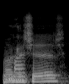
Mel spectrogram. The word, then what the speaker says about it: Makhachev: Makhachev.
